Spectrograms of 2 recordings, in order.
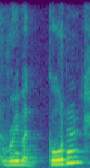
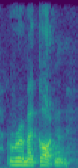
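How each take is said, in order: First: "Gordon" with a long OR vowel; alternative name pronunciation. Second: "Godden" with a short O, as in "god"; preferred name pronunciation. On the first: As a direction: say "Gordon" like GOR-dun, vowel drawn as in "door". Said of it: "some people pronounce it". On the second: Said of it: "I really do prefer". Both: Shown as a demonstration.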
